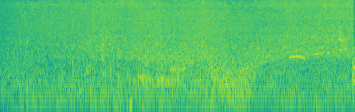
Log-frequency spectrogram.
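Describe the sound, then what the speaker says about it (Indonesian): Rushing floodwater from the overflowing Cijayanti river in Cijayanti village, Bogor, roars in a loud, continuous broadband torrent, with a voice speaking faintly over the churning flow. "Derasnya arus banjir membuat satu unit mobil hanyut sejauh belasan meter hingga mengalami kerusakan di bagian belakang"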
